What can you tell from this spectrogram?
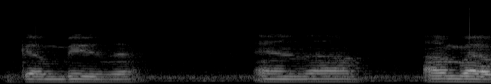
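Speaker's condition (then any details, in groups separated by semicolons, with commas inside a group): ALS; hand onset; uses clicker, lifts and walkers; bulbar speech changes, uses speech generating device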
